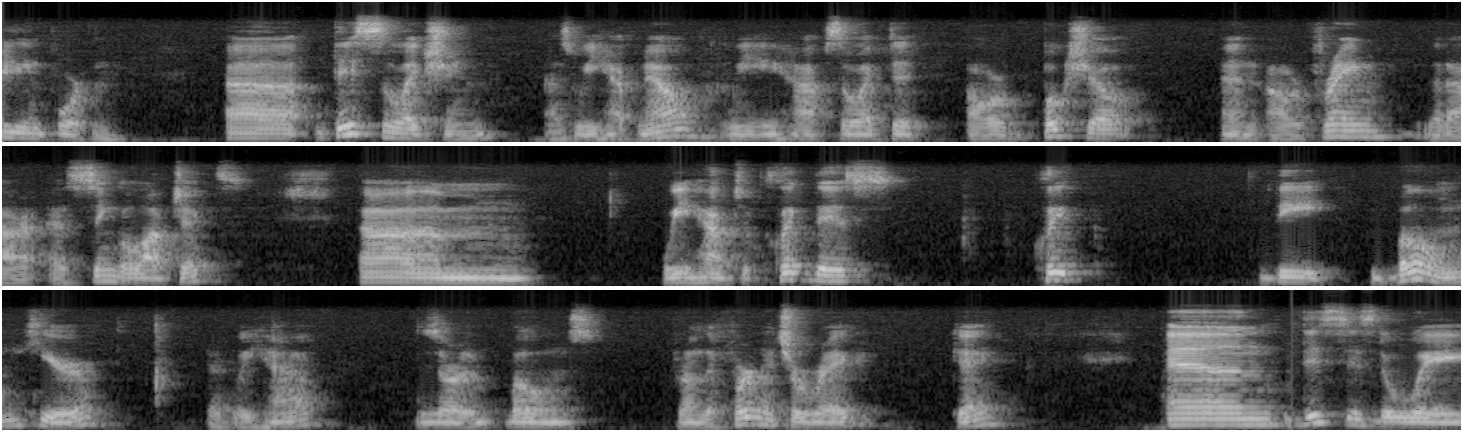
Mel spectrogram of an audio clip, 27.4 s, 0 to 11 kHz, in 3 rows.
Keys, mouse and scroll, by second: 5.4 click, 13.8 click, 16.9 shift+click, 18.4-19.0 shift+middle drag, 20.0-20.9 middle drag, 24.7-26.1 middle drag.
